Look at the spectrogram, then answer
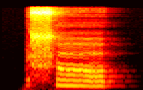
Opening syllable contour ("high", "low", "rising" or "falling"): low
